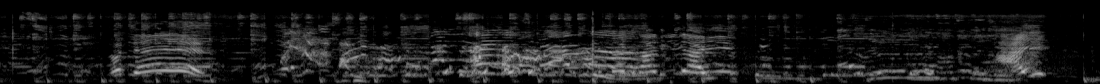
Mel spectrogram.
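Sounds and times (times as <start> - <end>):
children shouting and chattering: 2.5 - 10.2.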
